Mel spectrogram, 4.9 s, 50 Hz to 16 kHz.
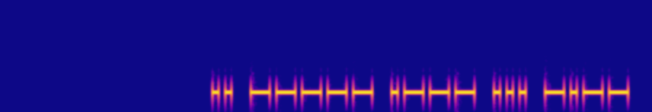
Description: Morse code, heard as a keyed tone, about 25 wpm, 700 Hz. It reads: I0JSY
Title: DXCC-100 Call Signs - 5 Characters - Repeated 3x - 25wpm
